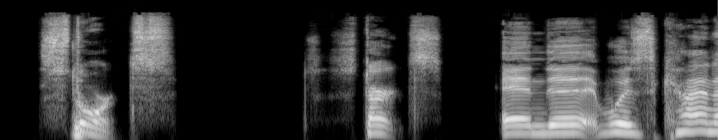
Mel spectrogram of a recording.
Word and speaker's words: Stewart's: Adirondacks, you would know it's pronounced Storts.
